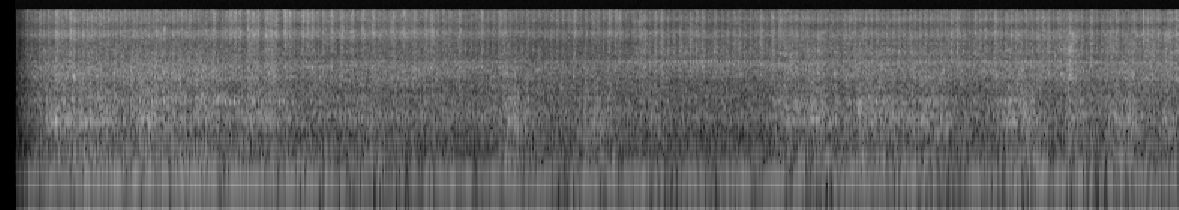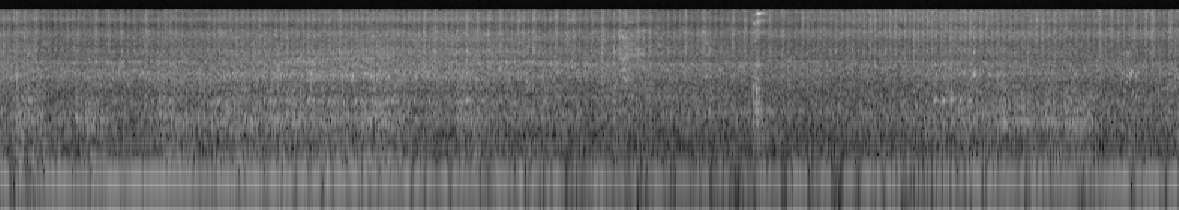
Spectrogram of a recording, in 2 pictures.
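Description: Antique car's engine running at low road speed, heard from inside the cabin as a steady low drone with road and body noise over it.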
